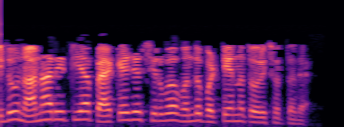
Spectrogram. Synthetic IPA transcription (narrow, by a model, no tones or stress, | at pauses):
id̪unaːnaɾiːt̪ijɐpaːke̞ːd͡ʒesiɾuʋɐo̞nd̪ubɐʈːijɐnːut̪o̞ːɾisut̪ːɐd̪ḛ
